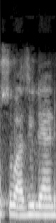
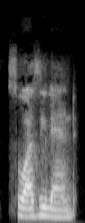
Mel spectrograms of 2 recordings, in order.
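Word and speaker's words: Swaziland: Eswatini की spelling आप note कर लें, ESWATINI, इस्वातिनी, ठीक है। 2018 से पहले इसको स्वाजीलैंड भी कहते थे, स्वाजीलैंड, SWAZI, स्वाजीलैंड, ठीक है।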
